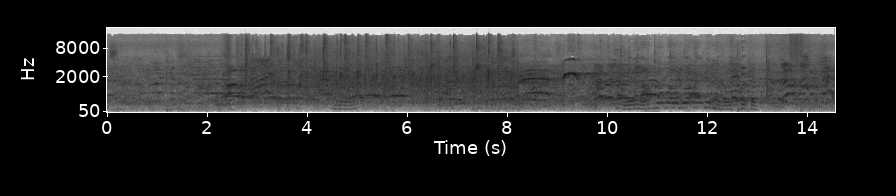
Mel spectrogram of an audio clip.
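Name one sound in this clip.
A large crowd cheers and shouts outdoors, swelling loudly.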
